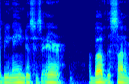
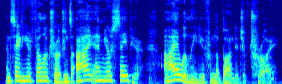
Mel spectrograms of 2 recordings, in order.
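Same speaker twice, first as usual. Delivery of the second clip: angry tirade; 5 semitones higher, 4 dB louder than usual. A narrator's reading. Assaracus slams cup, berates Brutus.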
